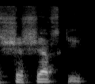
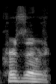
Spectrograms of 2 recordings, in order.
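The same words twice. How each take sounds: First: The name is said unlike its spelling. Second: The name is sounded out letter by letter. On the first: The speaker calls it right. "who would have ever guessed it was Krzyzewski?" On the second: The speaker calls it wrong. "tried to sound it out the way it was appearing"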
